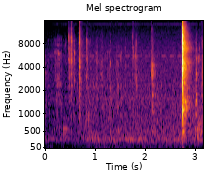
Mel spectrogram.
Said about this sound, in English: You must use it and exercise your shutter.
